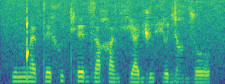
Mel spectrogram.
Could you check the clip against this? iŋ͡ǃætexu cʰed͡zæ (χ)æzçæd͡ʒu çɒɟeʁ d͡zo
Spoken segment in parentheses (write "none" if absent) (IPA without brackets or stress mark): χ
